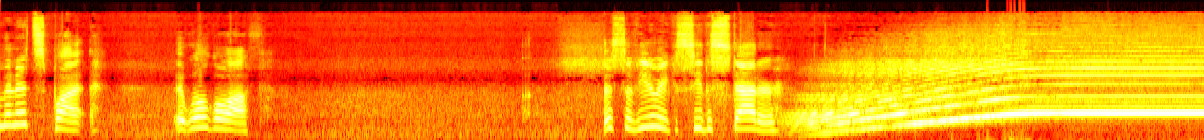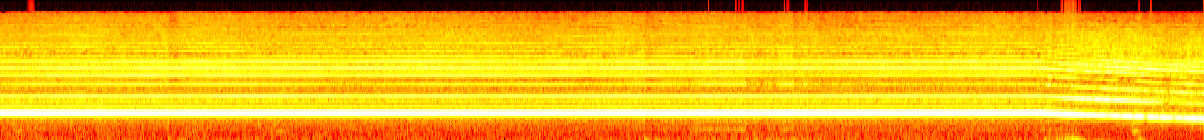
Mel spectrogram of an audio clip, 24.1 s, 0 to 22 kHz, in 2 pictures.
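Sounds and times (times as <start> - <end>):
warning siren wailing: 7.8 - 24.0.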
